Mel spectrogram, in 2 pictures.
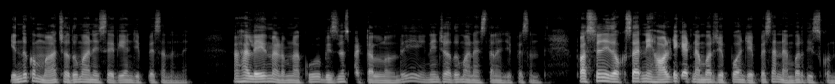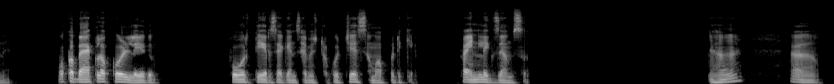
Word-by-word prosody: ఎందుకమ్మా 115 -6 -1
చదువు 115 +1 -1
మానేసేది? 100 -3 -2
అని 100 - -6
జెప్పేసనంది, 90 -2 -9 0.5
"అహా! 135 +1 +3
లేదు 125 +2 +6
మేడం 100 -4 -1
నాకు 105 +5 -7
బిజినెస్ 120 +4 -3
పెట్టాలని 95 -4 -4
ఉంది. 115 +9 -7 0.2
నేను 115 0 -5
చదువు 110 -1 -3
మానేస్తాను" 95 -1 -5
అని 90 - -10
జెప్పేసంది. 85 0 -11 0.4
"ఫస్ట్ - - +5
నీది 135 -6 +5
ఒకసారి 140 +2 +3
నీ - - +3
హాల్ 115 +1 +5
టికెట్ - - +3
నంబర్ 110 -1 -1
చెప్పు" 110 - -3
అని 105 - -5
జెప్పేసని 105 +6 -4
అని 110 - -2
నంబర్ 105 +3 -4
తీసుకుంది. 80 -3 -8 0.5
ఒక - - +4
బ్యాక్‌లాగ్ 115 +3 +6
కూడా 120 -2 +7
లేదు. 95 -2 +1 0.8
ఫోర్త్ 115 +1 +2
ఇయర్, 105 -3 +4
సెకండ్ 95 -2 -2
సెమిస్టర్‌కి 95 +1 -6
వచ్చేసాం 115 -5 0
అప్పటికి. - - -11 0.5
Final 110 -1 +6
exams. 85 -2 0 1.9
ఆ! - - -4 0.8
ఆ! 100 -4 -2
105 Hz, 160 wpm, -25 LUFS, 95-115 Hz, 1.9 s, కూడా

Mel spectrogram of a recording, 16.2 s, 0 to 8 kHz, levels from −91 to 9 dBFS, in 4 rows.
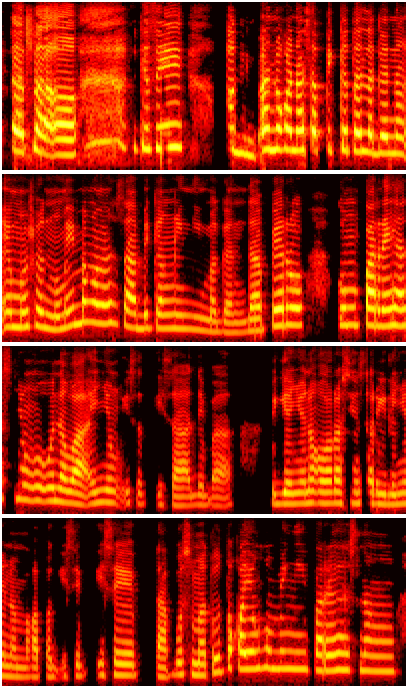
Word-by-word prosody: Totoo, 320 -6 +8 0.8
kasi 390 -1 +2 0.6
'pag 380 -4 +1 0.2
ano 370 +1 +8
ka 375 - +7
nasa 355 0 +6
peak 360 0 -7
ka 360 -2 +2
talaga 325 -3 +5
ng 300 -1 -2
emosyon 275 0 -3
mo, 230 0 -5
may 275 +4 -4
mga 350 -1 -1
masasabi 260 -6 -1
kang 250 -1 -4
hindi 240 -2 -10
maganda 185 +2 -6
pero 305 +2 +2 0.3
kung 310 0 -5
parehas 295 -1 +3
n'yong 265 -3 -9
uunawain 215 -3 -3
yung 210 -2 -9
isa't-isa, 175 -5 -13
'di 175 - -15
ba. 150 -1 -14 0.4
Bigyan 190 +1 -6
niyo 195 - -6
ng 205 - -4
oras 195 0 -4
yung 195 - -13
sarili 185 -2 -8
niyo 190 +1 -9
na 175 - -10
makapag-isip-isip 185 +4 -10 0.2
tapos 210 +6 -8
matuto 240 +9 -5
kayong 310 0 -1
humingi 315 -2 -7
parehas 285 +1 -3
ng, 270 -1 -8
260 Hz, 155 wpm, -17 LUFS, 195-310 Hz, 0.8 s, Totoo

